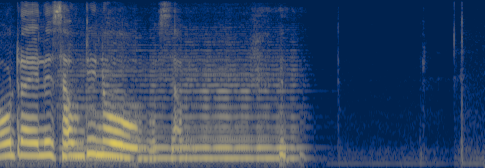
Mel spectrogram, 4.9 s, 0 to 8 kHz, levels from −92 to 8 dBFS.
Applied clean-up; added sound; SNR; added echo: neural mask model RNNoise.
